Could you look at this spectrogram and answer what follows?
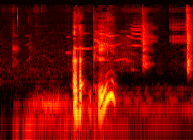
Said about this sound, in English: Which cat is that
